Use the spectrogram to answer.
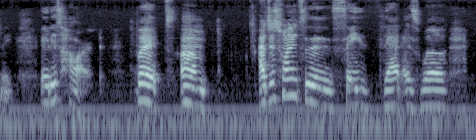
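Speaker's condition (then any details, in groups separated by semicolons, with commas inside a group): Cerebral palsy; since early childhood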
